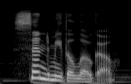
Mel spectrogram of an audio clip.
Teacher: When you use an imperative like send me, your voice naturally goes down at the end. It sounds like a command. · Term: Falling intonation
